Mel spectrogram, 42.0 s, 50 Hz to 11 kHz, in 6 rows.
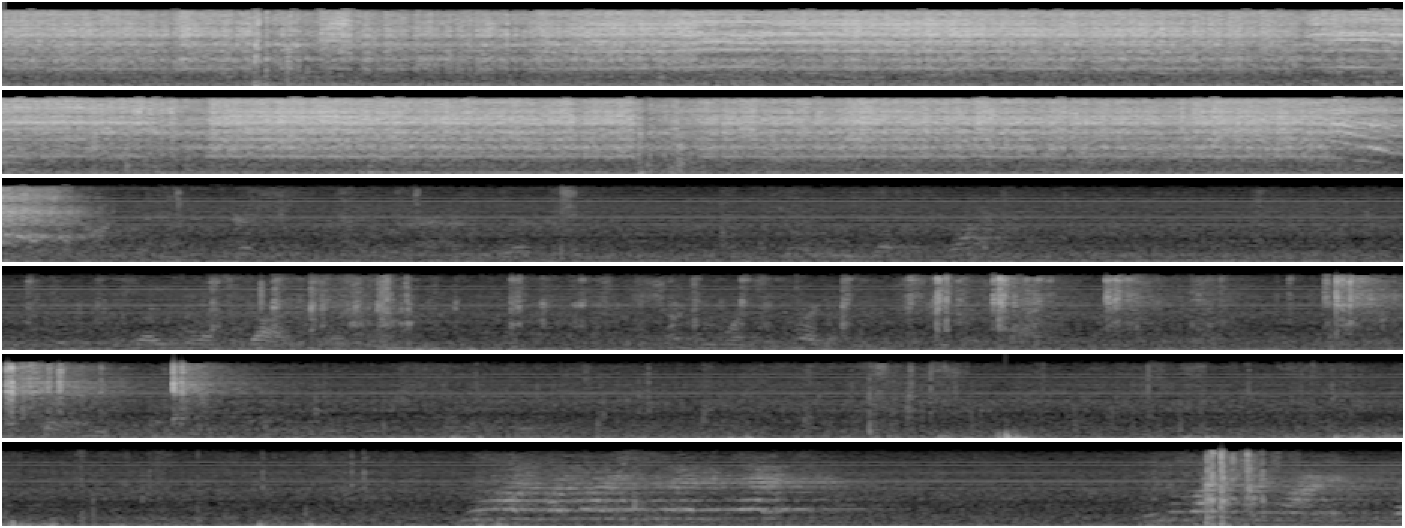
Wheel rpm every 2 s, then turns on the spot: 200, 200, 200, 200, 200, 200, 180, 10, 0, 0, 0, 0, 0, 0, 0, 0, 0, 0, 0, 0, 0.
none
